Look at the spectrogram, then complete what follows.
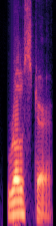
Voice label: "roaster", American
